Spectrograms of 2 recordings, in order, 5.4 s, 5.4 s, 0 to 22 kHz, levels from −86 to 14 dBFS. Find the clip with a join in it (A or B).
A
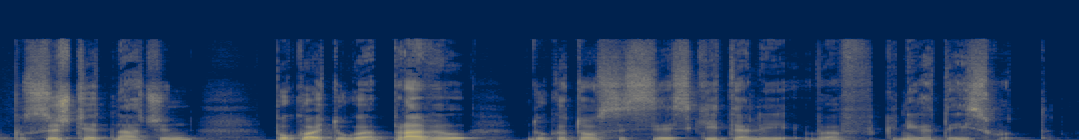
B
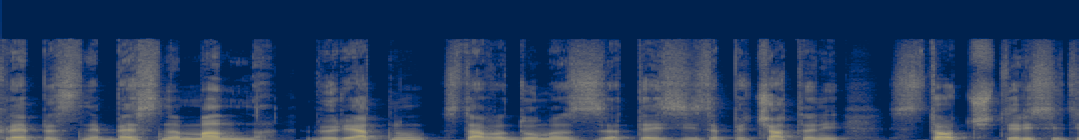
B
